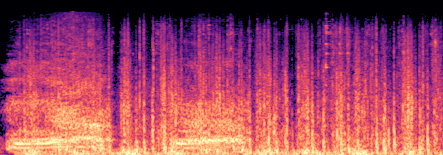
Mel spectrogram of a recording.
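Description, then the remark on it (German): Loud, rapid hoofbeats of a galloping camel ridden by Laura, a steady drumming rhythm of thuds over a continuous roaring rush of sound. “Laura, was machst du auf dem Kamel?”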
